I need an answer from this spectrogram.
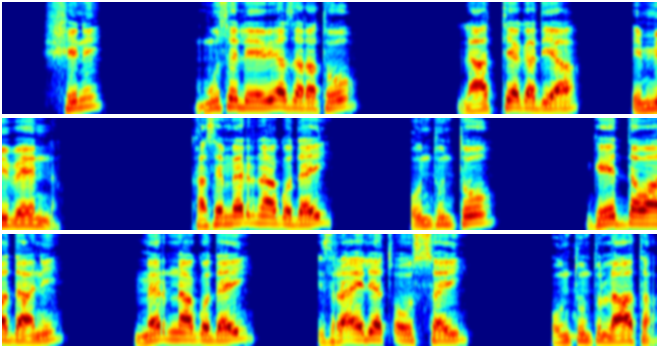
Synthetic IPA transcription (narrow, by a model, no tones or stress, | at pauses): ʃɪn | mʊsɛle̞ːwɪjazɐɾɐt̪o̞ː | laːt̪ːɪjɐɡɐd̪ɪjaː | ɪmːɪbe̞ːnːɐ | kɐs̬ɛmɛɾɪnaːɡɔd̪ɐj | ʊnt̪ːʊnt̪ːoː | ɡe̞ːd̪ːɐwaːd̪aːn | mɛɾɪnaːɡɔd̪ɐj | ɪs̬ɾaːʔelɪjɐt͡sʼo̞ːsːɐj | ʔʊnt̪ːʊnt̪ːʊlaːt̪ɐ̰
